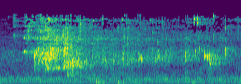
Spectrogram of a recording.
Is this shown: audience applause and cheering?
no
